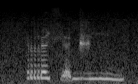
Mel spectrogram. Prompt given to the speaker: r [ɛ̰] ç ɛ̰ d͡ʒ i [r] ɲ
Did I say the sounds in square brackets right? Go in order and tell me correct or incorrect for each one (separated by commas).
incorrect, incorrect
